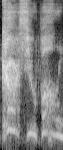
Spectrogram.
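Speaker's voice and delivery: high, loud anguished cry; shouted curse. Acted. Jason cursing Polly from the bridge, high and loud. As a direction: hurl the curse with everything. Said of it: "he shouted".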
